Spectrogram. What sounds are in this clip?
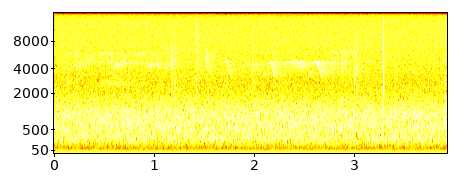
American Robin song, warbler song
